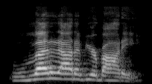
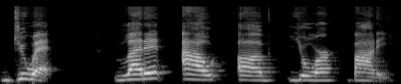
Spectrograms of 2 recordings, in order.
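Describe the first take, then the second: First: Said in the usual way. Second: Low firm push. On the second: Real, not acted.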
